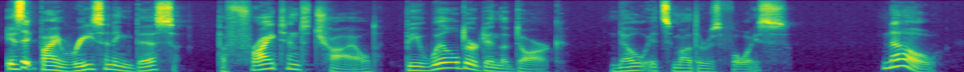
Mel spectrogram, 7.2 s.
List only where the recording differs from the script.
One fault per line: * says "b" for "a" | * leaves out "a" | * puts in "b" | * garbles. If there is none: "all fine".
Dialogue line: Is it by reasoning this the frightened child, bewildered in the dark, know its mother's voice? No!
all fine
